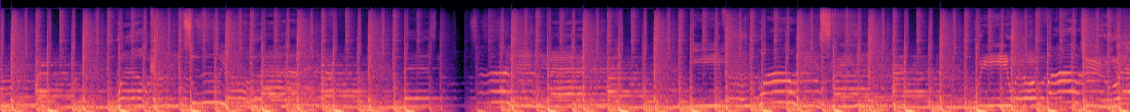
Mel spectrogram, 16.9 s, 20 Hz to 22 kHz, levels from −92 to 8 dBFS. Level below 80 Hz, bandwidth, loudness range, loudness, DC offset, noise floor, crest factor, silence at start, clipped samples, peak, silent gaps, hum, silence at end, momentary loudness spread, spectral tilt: -18 dBFS; 16.5 kHz; 3 LU; -14 LUFS; under 0.1%; -36 dBFS; 14 dB; 0 s; under 0.1%; 0 dBFS; none; none; 0 s; 4 LU; -5.5 dB/octave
